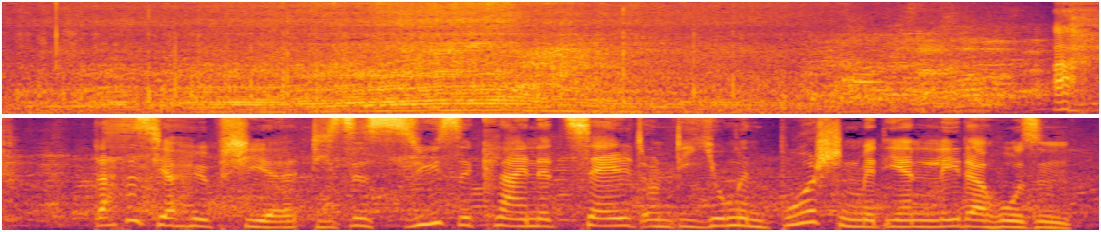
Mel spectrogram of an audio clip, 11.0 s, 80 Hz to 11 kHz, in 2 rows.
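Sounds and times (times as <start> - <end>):
small motor scooter engine revving and pulling away: 0.0 - 4.2
laughter: 3.8 - 10.9
speech: 6.0 - 10.9.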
